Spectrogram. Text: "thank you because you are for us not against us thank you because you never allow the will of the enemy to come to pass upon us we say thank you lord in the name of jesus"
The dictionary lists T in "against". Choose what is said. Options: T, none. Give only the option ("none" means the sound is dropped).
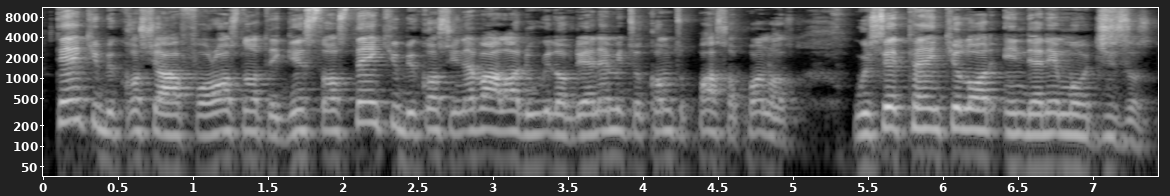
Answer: T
